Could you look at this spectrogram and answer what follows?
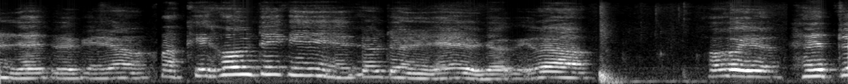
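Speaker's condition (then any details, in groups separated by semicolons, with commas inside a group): Cerebral palsy; severe, uses a wheelchair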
